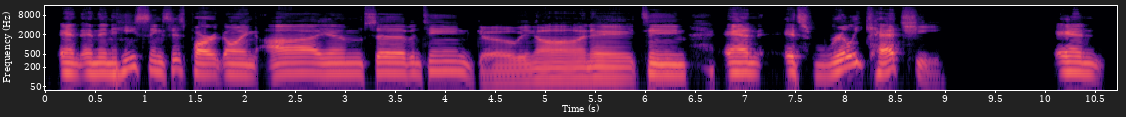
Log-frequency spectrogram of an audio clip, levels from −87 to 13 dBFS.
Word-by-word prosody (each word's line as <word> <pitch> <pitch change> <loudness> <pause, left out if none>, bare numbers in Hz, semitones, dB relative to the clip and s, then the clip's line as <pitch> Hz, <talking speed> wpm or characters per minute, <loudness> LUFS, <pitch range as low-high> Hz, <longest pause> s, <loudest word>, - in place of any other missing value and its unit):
and 135 -3 +2
and 135 0 0
then 135 -1 +1
he 160 +10 -2
sings 155 - -4
his 170 -2 -6
part 130 -1 +4
going, 125 -3 0
I 135 +1 +2
am 135 0 -3
17 140 +2 -2
going 80 +3 -5
on 95 +1 -1
18. 105 +4 0 0.4
and 140 -1 +5 0.2
it's 150 -1 0
really 160 - +2
catchy. 100 - +1 1.1
And 145 -4 +2
135 Hz, 105 wpm, -24 LUFS, 120-140 Hz, 1.1 s, and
